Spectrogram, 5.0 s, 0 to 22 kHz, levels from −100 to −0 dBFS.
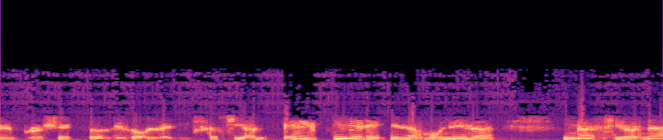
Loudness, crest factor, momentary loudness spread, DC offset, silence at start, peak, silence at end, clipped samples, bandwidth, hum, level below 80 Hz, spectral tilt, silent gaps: -16 LUFS; 14 dB; 5 LU; under 0.1%; 0 s; -2 dBFS; 0 s; under 0.1%; 11 kHz; none; -52 dBFS; -5 dB/octave; none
